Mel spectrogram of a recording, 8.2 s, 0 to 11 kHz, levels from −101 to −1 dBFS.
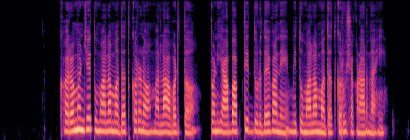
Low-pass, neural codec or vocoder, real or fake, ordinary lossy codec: none; none; real; none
